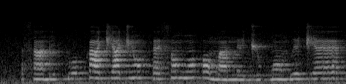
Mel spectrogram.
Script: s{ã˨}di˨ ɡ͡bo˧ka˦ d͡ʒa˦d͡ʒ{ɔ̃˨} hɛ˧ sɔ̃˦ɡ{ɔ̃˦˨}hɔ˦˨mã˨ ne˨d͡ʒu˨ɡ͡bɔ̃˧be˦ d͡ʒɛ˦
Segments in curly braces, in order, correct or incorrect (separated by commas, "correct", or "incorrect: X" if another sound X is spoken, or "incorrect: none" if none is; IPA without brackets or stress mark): correct, incorrect: ɔ̃˦, incorrect: ɔ̃˦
